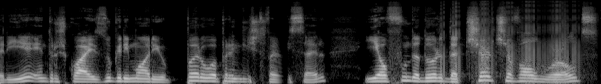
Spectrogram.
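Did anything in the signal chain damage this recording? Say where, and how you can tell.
Yes. Repeated packet loss (robotic sound) at the network stage, 2.29–2.89 s after "para o": seven gaps, longest 140 ms, patched by extending prior speech, so half the span is concealed.

Buffer tearing at the driver or buffer stage, from 4.4 s after "e é o fundador" to the end: a 100 Hz rattle as slivers of audio about 30 ms old splice in.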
